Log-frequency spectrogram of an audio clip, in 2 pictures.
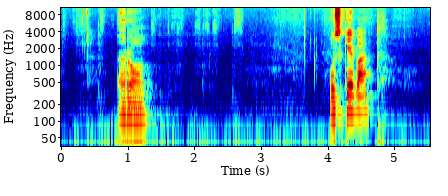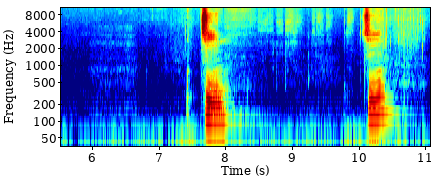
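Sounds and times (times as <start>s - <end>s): marker scratching on whiteboard: 0.0s - 2.8s, 8.3s - 11.0s.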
